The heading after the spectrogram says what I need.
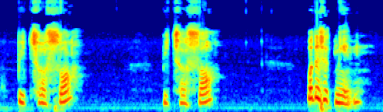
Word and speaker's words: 미쳤어: This pronounces a three-syllable word. The first syllable is mi, the second syllable is 쳤, and third syllable is 어. And this is pronounced as 미쳤어 or 미쳤어.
